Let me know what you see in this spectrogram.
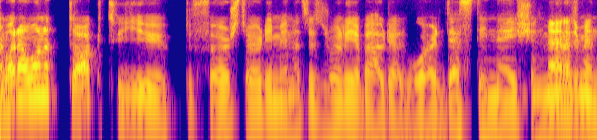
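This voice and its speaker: With a non-native accent and a dark, mellow tone, a man talks at a fairly quick pace with ordinary pitch variation against a quiet background. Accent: non-native, audible foreign. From Belgium. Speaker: tourism strategy consultant, keynote speaker. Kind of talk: keynote presentation.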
